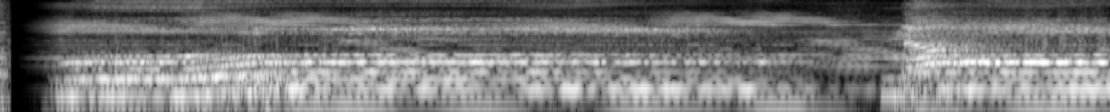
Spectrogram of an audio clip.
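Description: Indian devotional music with long held, chant-like notes over a steady drone, one of them sliding upward early on. The sound cuts out for a moment at the very start, and a new phrase enters about seven seconds in.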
